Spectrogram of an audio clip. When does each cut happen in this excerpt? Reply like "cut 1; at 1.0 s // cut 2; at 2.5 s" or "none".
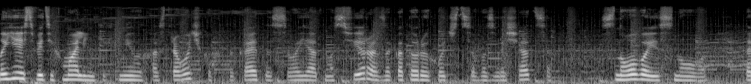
none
